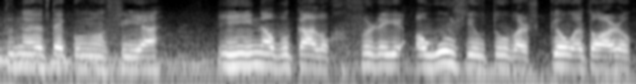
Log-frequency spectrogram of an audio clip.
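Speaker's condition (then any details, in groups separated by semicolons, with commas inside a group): Cerebral palsy; motor problems; age 28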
